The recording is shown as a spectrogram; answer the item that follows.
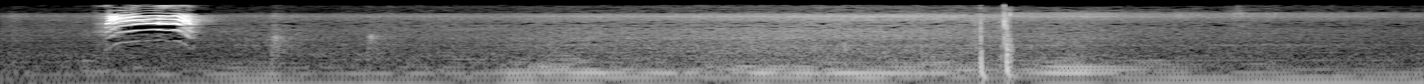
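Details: Small frog crying out loudly while caught by a snake: one sharp, high, wailing scream of about half a second, then low rustling and a couple of faint clicks.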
